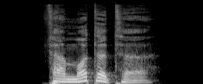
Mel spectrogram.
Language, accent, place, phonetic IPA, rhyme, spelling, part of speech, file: German, Germany, Berlin, [fɛɐ̯ˈmɔtətə], -ɔtətə, vermottete, adjective, De-vermottete.ogg
- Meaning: inflection of vermottet: 1. strong/mixed nominative/accusative feminine singular 2. strong nominative/accusative plural 3. weak nominative all-gender singular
